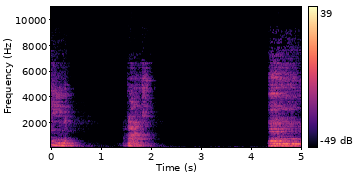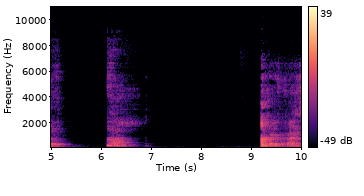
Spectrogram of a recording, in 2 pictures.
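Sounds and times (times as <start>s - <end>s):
rough voice-like bursts: 0.0s - 0.6s, 1.4s - 2.1s, 4.4s - 5.4s, 6.1s - 6.8s, 9.2s - 10.0s.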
